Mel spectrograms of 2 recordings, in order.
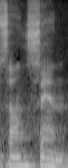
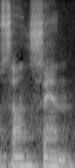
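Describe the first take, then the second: First: The middle consonant is a voiceless s. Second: The middle consonant is a voiceless s.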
